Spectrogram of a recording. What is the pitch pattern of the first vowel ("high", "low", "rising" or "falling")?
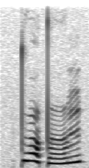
falling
